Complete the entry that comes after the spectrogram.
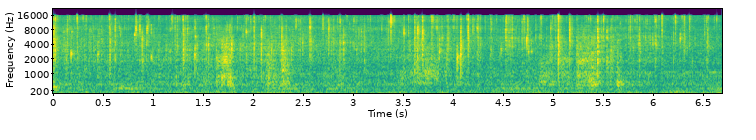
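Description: Potato pancakes frying in hot oil in a frying pan: a steady sizzle with many small crackling pops.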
